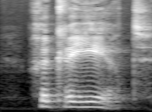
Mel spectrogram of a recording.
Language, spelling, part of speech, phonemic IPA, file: Dutch, gecreëerd, verb, /ɣəkreˈjert/, Nl-gecreëerd.ogg
- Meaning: past participle of creëren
